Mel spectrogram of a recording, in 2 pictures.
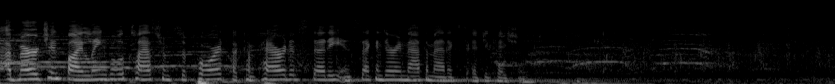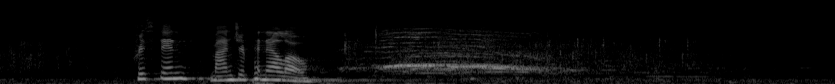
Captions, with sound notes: Emergent bilingual classroom support, a comparative study in secondary mathematics education. (audience applauding) Kristen Mangiapanello. -(audience applauding) -(audience cheering)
